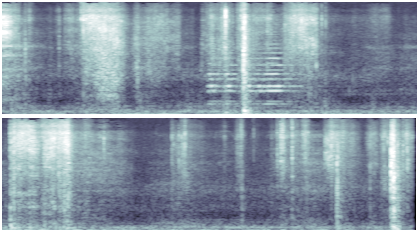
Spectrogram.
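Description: Cardboard LP record jackets being flipped through by hand in a plastic crate, sliding and rubbing against each other in several short swishes with light taps. A brief pitched squeak about two seconds in.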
